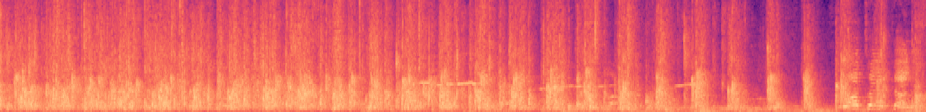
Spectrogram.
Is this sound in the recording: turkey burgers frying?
no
